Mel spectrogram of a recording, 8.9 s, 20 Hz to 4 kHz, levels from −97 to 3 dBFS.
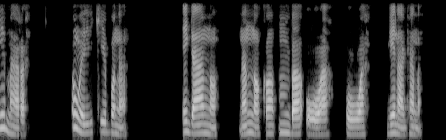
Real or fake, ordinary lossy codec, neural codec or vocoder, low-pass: real; none; none; 3.6 kHz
